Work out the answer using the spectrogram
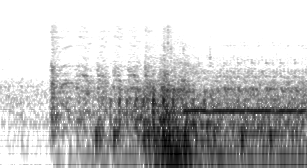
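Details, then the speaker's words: Renault Grand Scenic III diesel, cold start after sitting all day: uneven thumps then rough idle with a clunk and fore-aft engine shudder felt in cabin; suspected engine mountings or clutch, not fully resolved after two new mounts. "i could certainly feel that clunk it's almost as if the engine wasn't hitting the chassis as it moves uh but it was it vibrated too much as if the engine was going forwards and backwards not side to side forwards and backwards like that"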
